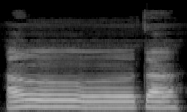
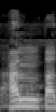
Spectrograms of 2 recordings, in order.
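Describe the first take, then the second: First: The n is hidden with a lengthened nasal hum. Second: The n is plain, with no nasal hum. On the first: The speaker calls it right. "samarnya, sementara dengungnya itu agak dipanjangkan" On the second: The speaker calls it wrong. "tidak sekedar dibaca anta doang. Ya, itu tidak ada samar dan dengungnya"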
